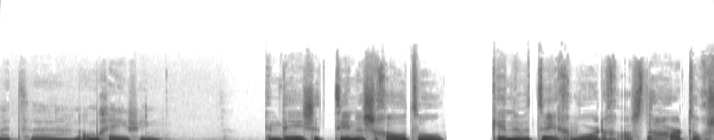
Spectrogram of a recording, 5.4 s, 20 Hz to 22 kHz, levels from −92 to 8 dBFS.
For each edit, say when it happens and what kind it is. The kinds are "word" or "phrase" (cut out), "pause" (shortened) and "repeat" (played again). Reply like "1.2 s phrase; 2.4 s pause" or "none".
none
